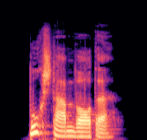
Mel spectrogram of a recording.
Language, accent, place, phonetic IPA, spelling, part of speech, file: German, Germany, Berlin, [ˈbuːxʃtaːbn̩ˌvɔʁtə], Buchstabenworte, noun, De-Buchstabenworte.ogg
- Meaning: dative singular of Buchstabenwort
